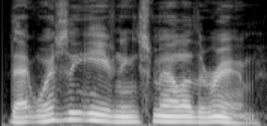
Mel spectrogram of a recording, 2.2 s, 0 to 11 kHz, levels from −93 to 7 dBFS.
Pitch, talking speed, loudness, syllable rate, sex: 135 Hz, 215 wpm, -13 LUFS, 5.0 syllables/s, male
